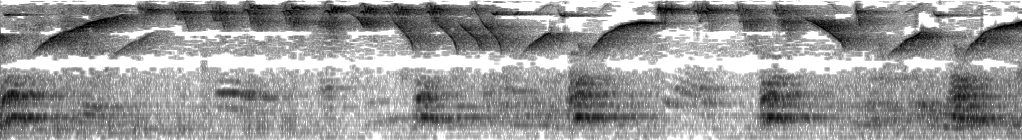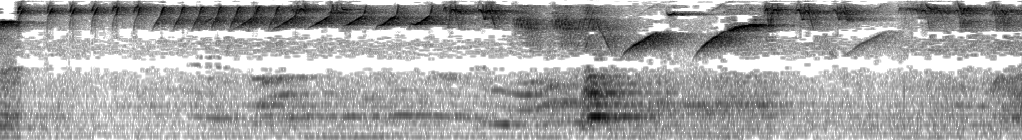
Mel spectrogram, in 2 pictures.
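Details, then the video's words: Bananaquit singing face-on; a rapid, continuous run of high, thin, upslurred notes and buzzy trills. "Sibite cantando de cara"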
